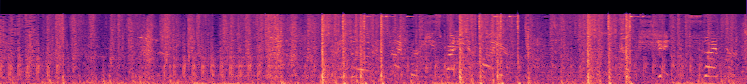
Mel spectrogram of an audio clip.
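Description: A rifle fires rapid gunshots.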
